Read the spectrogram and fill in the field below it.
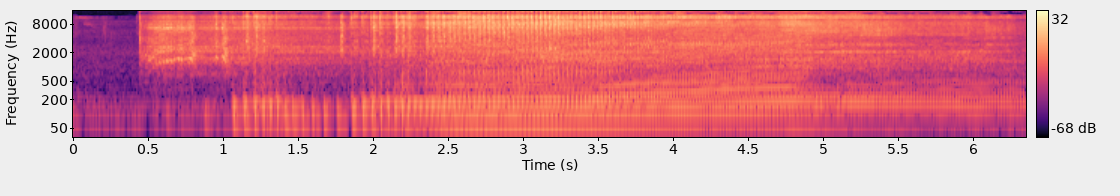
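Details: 110cc dirt bike after restoration with engine cleaned out, new sprocket and chain: short crank, the single catches at once, revs up smoothly and eases back down cleanly on a test run; normal start and revving.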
